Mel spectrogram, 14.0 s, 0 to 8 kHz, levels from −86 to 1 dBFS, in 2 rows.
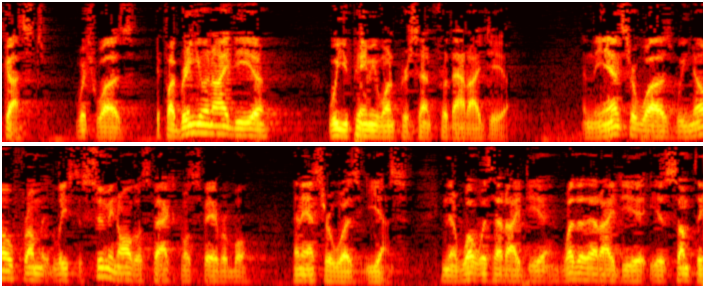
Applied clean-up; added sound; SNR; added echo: none; none; none; none.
